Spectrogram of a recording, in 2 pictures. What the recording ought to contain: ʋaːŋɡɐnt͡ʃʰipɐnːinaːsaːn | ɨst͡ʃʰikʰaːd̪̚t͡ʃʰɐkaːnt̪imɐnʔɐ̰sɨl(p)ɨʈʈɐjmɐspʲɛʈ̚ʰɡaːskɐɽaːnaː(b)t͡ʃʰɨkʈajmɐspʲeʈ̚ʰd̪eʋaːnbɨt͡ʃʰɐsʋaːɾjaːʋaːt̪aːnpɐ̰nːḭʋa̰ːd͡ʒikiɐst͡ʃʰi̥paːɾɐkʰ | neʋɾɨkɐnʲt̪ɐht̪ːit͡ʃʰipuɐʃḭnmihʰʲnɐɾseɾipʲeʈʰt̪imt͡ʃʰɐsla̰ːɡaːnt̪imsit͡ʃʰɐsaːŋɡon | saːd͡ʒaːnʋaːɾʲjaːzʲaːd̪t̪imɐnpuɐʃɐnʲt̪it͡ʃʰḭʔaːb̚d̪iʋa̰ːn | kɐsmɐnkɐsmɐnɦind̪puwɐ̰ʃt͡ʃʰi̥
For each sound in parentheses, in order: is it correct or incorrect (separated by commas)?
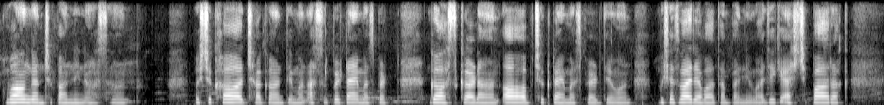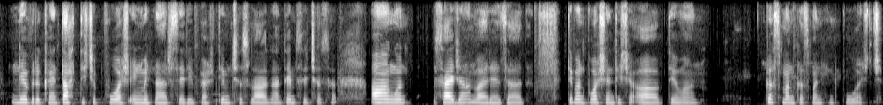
correct, correct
